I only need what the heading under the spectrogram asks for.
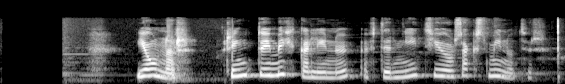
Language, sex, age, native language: Icelandic, female, 30-39, Icelandic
